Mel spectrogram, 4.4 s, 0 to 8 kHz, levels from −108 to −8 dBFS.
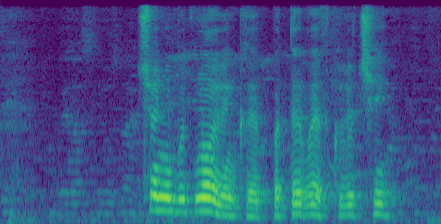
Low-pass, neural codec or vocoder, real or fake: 7.2 kHz; none; real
